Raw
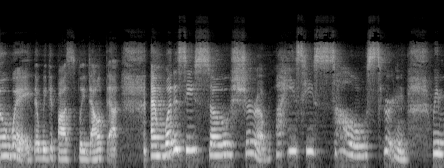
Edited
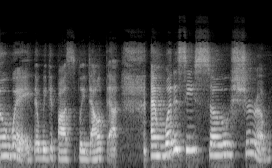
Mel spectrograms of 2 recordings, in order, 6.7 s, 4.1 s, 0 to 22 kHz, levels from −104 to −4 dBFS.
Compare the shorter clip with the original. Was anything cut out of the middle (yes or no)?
no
